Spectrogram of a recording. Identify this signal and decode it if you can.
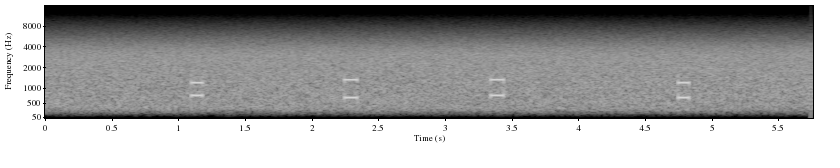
DTMF, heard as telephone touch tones, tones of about 90 ms, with phone line noise. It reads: 4 2 5 1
